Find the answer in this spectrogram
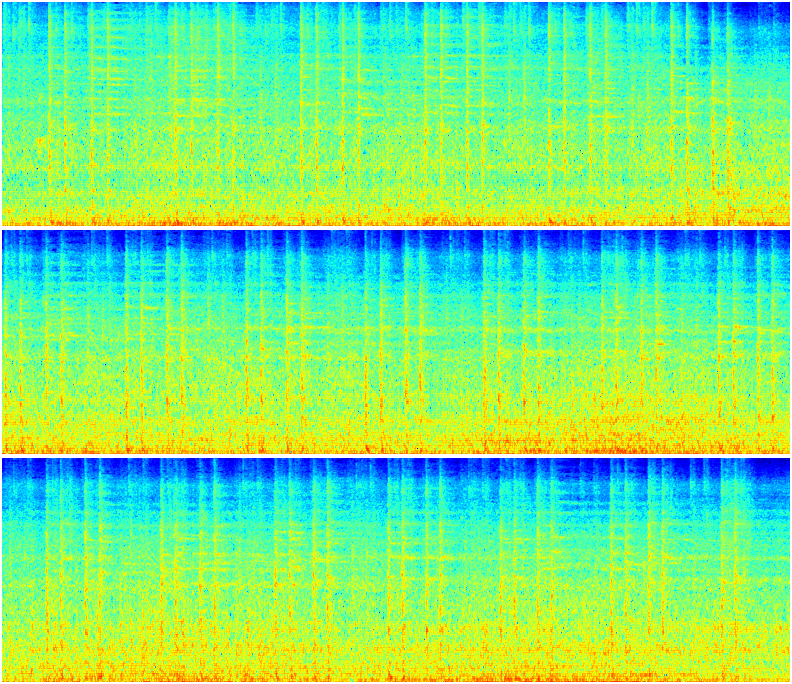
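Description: Diesel-hauled rail train running on the track, its wagon wheels clicking steadily over the rail joints above a low, continuous rumble.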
